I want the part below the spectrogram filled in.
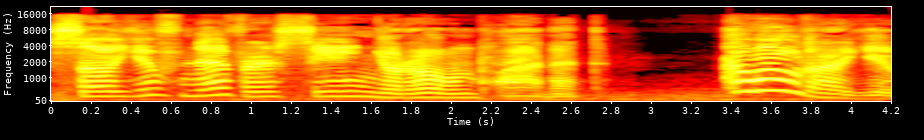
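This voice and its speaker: A man puts on a character voice pitched high, speaking at a fairly slow pace. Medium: read story. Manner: brisk, blunt.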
